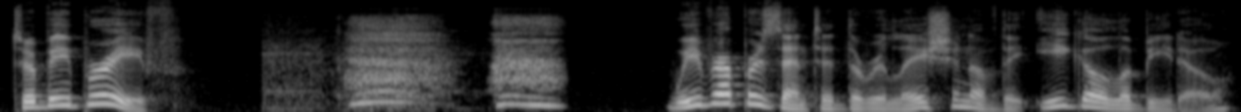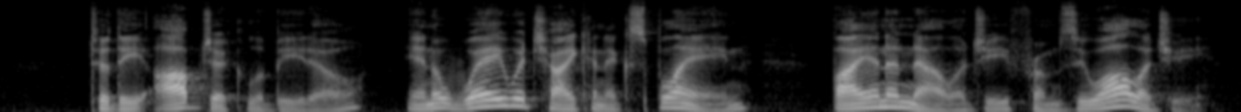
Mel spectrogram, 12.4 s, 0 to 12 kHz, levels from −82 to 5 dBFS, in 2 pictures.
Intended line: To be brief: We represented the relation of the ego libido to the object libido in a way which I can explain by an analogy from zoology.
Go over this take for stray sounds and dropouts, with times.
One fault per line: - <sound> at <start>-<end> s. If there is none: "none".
- sigh at 1.3-2.9 s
